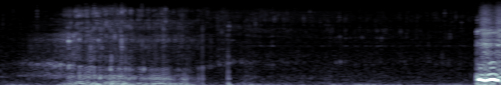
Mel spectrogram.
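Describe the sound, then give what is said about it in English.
A sip of sparkling water: about a second of soft slurping and bubbly hiss, then quiet, ending in a sudden loud burst of voice. “I'm gonna need another sip.”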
